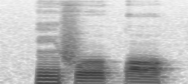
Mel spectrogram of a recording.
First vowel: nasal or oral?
nasal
